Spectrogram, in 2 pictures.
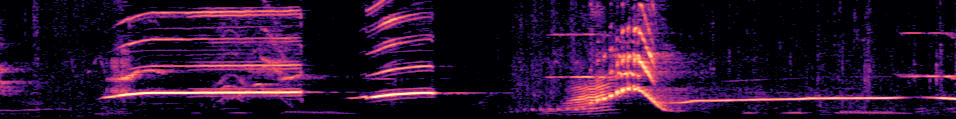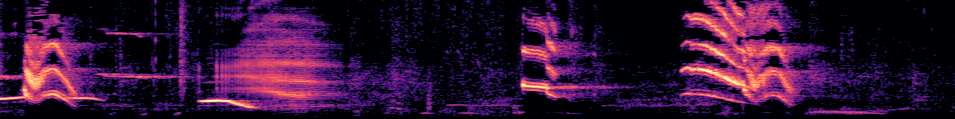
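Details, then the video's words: ['Cambodian zoo hill myna at Phnom Tamao, said to talk, gives loud, clear whistles. A long steady tone is followed by a swooping note and a drawn-out level whistle, then several short bent, voice-like phrases with brief gaps.'] "សារិកាកែវ វង ចេះនិយាយ នៅឧទ្យានសួនសត្វភ្នំតាម៉ៅ | Hill Myna can speak in Phnom Tamao Zoo"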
